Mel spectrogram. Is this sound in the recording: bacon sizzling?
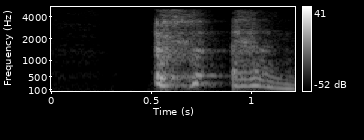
no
